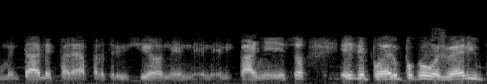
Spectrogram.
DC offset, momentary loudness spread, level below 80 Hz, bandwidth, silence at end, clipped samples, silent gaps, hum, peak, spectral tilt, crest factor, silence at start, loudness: under 0.1%; 15 LU; -56 dBFS; 5.6 kHz; 0.05 s; under 0.1%; none; none; -6 dBFS; -8.5 dB/octave; 16 dB; 0 s; -20 LUFS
